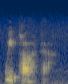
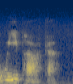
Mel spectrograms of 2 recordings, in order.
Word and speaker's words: vipaka: The result of action is called vipaka. V-I, and V's are pronounced like W's. So vipaka. V-I-P-A-K-A.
